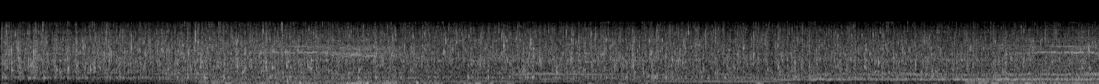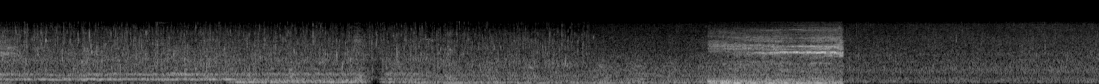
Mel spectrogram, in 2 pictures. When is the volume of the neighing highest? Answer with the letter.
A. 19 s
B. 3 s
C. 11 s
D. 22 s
A.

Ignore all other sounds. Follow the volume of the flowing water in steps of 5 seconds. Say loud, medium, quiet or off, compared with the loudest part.
loud, loud, medium, medium, medium.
